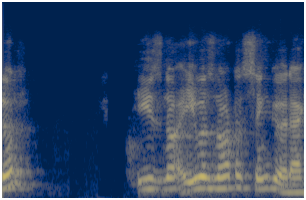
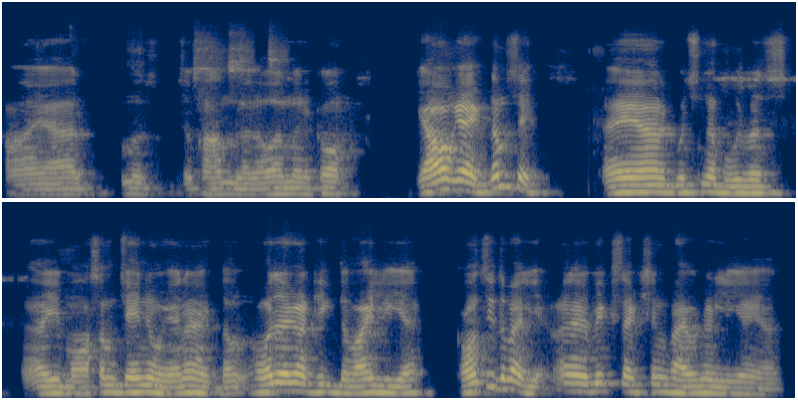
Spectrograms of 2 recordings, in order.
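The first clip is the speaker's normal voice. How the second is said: stuffy cold voice; 6 semitones lower than usual. Acted. Coach playing a friend with a cold, lower and stuffy. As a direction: sound like you have a heavy cold. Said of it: "जुकाम में होता है ऐसा".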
